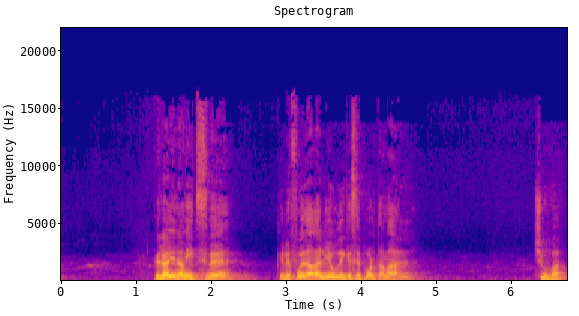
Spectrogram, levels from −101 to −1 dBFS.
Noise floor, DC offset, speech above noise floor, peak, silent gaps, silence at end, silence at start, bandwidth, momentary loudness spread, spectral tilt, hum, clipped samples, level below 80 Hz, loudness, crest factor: -63 dBFS; under 0.1%; 44 dB; 0 dBFS; none; 0 s; 1.25 s; 16.5 kHz; 13 LU; -7 dB/octave; none; under 0.1%; -68 dBFS; -20 LUFS; 22 dB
